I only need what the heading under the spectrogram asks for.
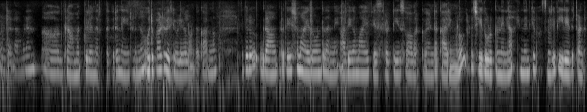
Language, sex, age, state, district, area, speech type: Malayalam, female, 18-30, Kerala, Idukki, rural, spontaneous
